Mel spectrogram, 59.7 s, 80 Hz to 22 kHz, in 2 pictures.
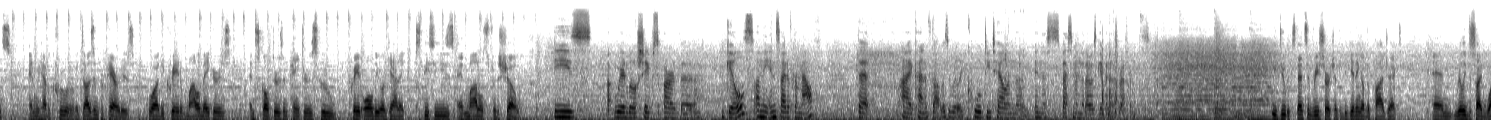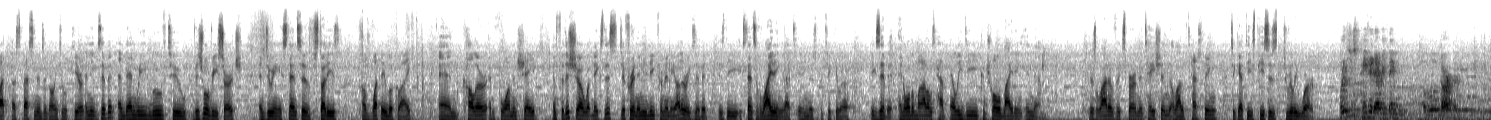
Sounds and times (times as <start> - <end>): Music: 0.0 - 59.6.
